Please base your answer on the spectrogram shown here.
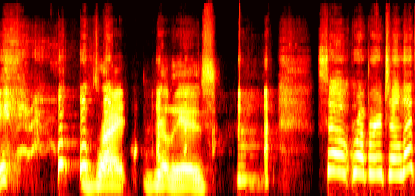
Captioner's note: laughs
